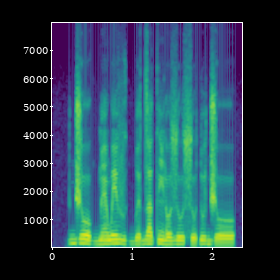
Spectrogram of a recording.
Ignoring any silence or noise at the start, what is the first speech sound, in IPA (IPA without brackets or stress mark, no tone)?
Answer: d͡ʒ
